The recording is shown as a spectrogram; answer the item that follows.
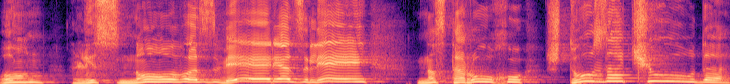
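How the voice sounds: The delivery is a natural reading voice. Its intonation is lively.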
